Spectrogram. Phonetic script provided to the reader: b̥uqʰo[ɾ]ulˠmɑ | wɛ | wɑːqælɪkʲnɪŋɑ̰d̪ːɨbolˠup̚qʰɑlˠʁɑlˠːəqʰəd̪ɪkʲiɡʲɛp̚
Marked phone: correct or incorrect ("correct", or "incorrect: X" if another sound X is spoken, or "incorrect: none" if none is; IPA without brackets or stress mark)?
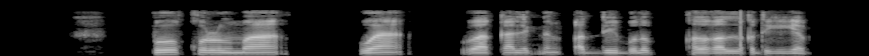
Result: correct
